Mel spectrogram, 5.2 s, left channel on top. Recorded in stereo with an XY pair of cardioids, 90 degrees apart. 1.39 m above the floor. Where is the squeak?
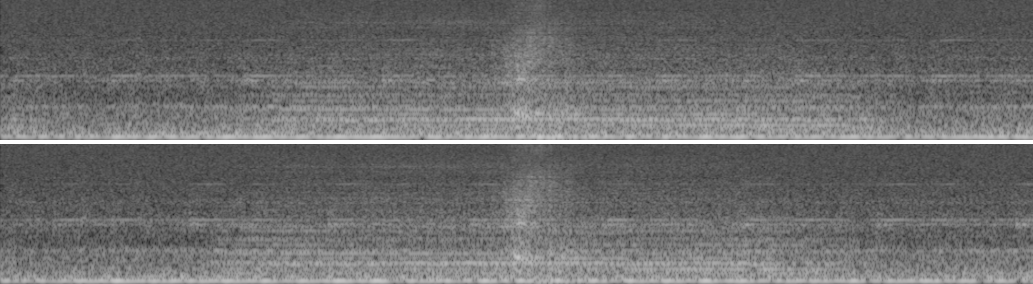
10° left, 5 m.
